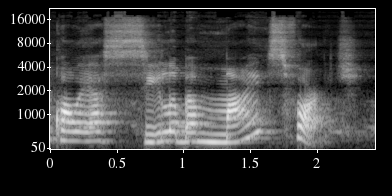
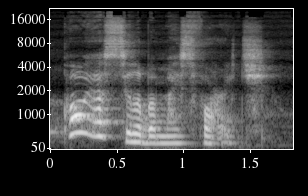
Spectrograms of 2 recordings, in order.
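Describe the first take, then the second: First: Slowed, each syllable laid out; slow, calm saying. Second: Said in the usual way. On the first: Shown as a demonstration. Teacher modelling how pupils should say it, slowly. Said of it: "falar com calma pra você descobrir". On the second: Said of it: "Vamos começar pela palavrinha boneca".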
